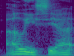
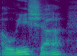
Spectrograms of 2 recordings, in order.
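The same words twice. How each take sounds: First: "Alicia" with an S sound, no SH; Alicia as uh-LEE-see-uh. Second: "Alicia" with a SH sound; Alicia as uh-LEE-shuh. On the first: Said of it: "whose name was Alicia and not Alicia". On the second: Correcting how a friend's name goes, "Alicia" said uh-LEE-shuh. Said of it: "and not Alicia". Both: Shown as a demonstration.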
